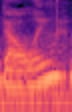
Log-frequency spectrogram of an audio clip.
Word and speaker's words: Dowling: Linda Erlinson Dowling. My last name is spelled D-O-W-L-I-N-G.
